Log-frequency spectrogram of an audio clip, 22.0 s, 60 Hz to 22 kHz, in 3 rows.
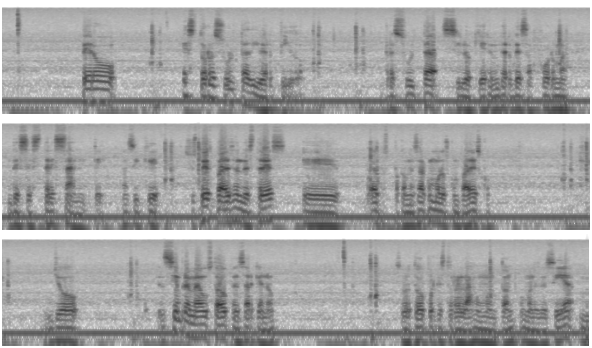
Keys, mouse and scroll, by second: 0.8 click, 1.7 e, 4.1 click, 4.8 s, 6.5 click, 7.2 e, 7.6 z, 9.0 click, 9.8 s, 11.0 click, 12.2 e, 12.5 z, 13.4 click, 14.1 s, 16.2 click, 17.1 Tab, 20.2 ctrl+2, 21.9 scroll down 2.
